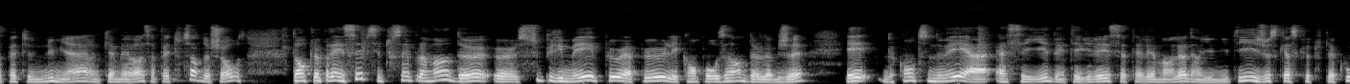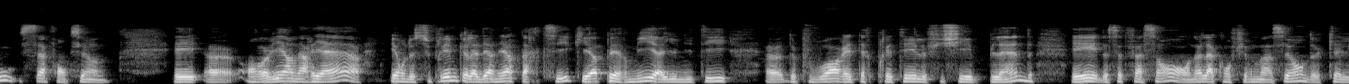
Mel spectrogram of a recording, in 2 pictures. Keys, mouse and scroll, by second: 6.6 click, 8.1 click.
